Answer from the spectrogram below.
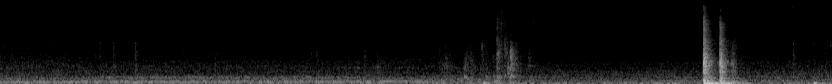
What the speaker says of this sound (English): And there's a magnet up in the ceiling. That's the noise you heard.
